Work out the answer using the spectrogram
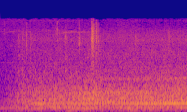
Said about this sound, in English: The roads are narrow and windy curves, so it's not easy to drive the bus.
